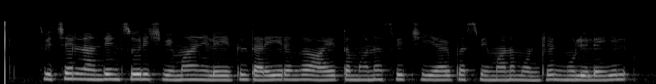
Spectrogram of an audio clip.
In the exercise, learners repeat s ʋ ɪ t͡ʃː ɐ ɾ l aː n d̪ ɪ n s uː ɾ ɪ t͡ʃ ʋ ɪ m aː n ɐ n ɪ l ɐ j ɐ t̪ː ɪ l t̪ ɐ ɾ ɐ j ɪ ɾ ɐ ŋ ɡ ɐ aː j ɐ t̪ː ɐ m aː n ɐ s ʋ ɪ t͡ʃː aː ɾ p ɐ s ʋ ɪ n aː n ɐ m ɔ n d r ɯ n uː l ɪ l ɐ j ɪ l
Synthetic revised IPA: s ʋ ɪ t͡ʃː ɐ ɾ l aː n d̪ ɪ n s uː ɾ ɪ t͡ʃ ʋ ɪ m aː n ɐ n ɪ l ɐ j ɐ t̪ː ɪ l t̪ ɐ ɾ ɐ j ɪ ɾ ɐ ŋ ɡ ɐ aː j ɐ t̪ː ɐ m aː n ɐ s ʋ ɪ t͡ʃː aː ɾ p ɐ s ʋ ɪ m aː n ɐ m ɔ n d r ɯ n uː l ɪ l ɐ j ɪ l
